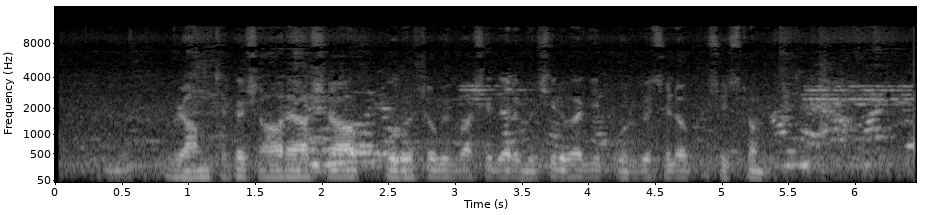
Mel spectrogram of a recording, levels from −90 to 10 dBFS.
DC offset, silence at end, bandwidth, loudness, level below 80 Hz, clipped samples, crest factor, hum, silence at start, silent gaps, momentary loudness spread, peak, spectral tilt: under 0.1%; 0 s; 11.5 kHz; -27 LUFS; -56 dBFS; under 0.1%; 20 dB; none; 0.05 s; none; 16 LU; -6 dBFS; -6 dB/octave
